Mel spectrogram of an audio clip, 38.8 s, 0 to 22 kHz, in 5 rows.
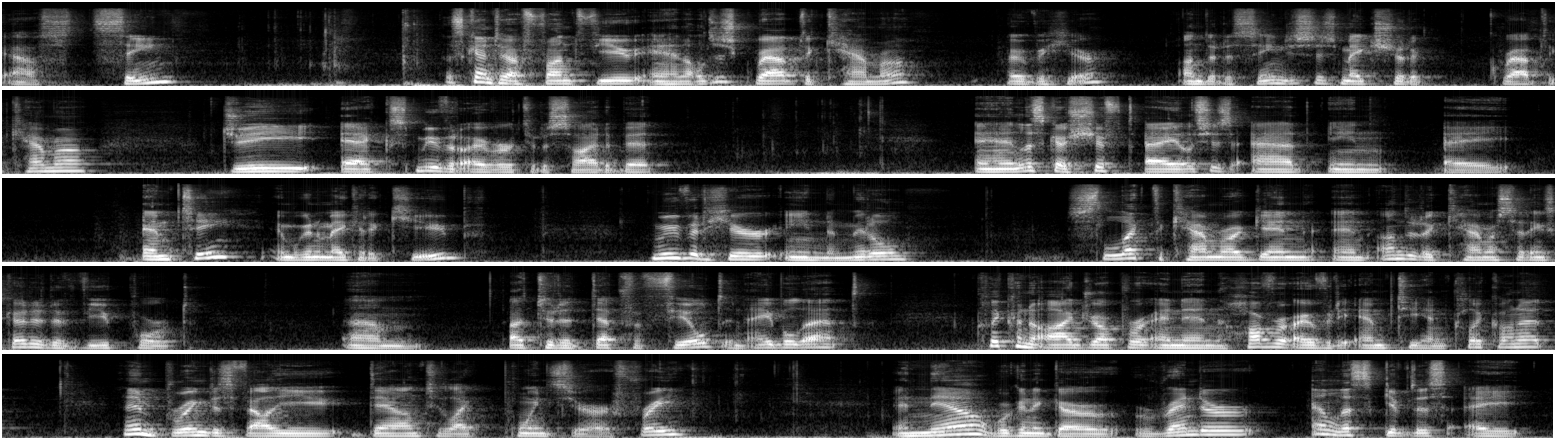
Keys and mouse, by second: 0.3 click, 1.1 ctrl+s, 1.2 ctrl+s, 1.6 KP_0, 2.8 shift+middle drag, 3.7 click, 5.6 click, 8.3 g, 8.9 x, 11.4 ctrl+s, 11.6 ctrl+s, 12.8 shift+a, 18.2 g, 20.6 click, 26.1 click, 31.5 click, 32.6 click, 32.8 click, 34.1 ctrl+s, 34.3 ctrl+s, 35.1-35.4 shift+middle drag, 36.6-38.8 drag.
